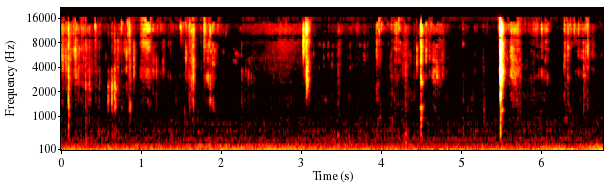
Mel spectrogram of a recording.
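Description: Close-up mouth sounds of someone biting and chewing a chicken wing: irregular short smacks and clicks.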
